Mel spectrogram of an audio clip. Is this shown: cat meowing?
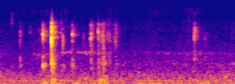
no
